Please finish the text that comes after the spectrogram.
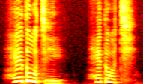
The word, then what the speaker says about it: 해돋이: And 해, this one might seem like it should be pronounced 도디, right? 도디, but that is not true. The correct pronunciation is 해 도지. 해돋이.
